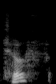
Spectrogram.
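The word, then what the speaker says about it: TÜV: teach functional safety so you either go to to UV or tough as it's pronounced in German so TUV or TUV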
